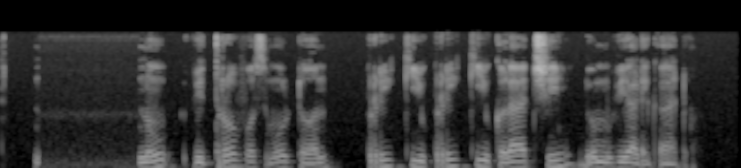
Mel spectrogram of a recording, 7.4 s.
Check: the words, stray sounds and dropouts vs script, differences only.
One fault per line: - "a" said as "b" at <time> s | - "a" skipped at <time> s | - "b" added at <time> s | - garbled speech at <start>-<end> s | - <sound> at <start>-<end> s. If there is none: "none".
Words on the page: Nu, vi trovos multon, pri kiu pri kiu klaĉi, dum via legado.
none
